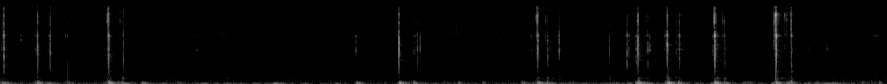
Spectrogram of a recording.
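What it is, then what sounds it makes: Mechanical key switch tester. Fingertips with long nails press the keys of a clear plastic 3x3 mechanical switch tester fitted with Cherry MX switches and clear keycaps. About fourteen sharp, bright clacks come at an uneven pace, each short and dry with a faint low thump beneath.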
